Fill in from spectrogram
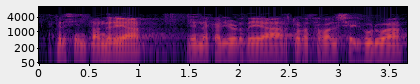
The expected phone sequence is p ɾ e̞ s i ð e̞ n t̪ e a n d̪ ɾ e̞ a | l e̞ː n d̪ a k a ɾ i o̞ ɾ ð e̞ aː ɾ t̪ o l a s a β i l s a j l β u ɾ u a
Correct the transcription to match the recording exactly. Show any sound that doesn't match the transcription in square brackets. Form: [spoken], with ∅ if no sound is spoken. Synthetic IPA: p ɾ e̞ s i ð e̞ n t̪ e a n d̪ ɾ e̞ a | l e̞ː n d̪ a k a ɾ i o̞ ɾ ð e̞ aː ɾ t̪ o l a s a β [a] l s a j l β u ɾ u a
